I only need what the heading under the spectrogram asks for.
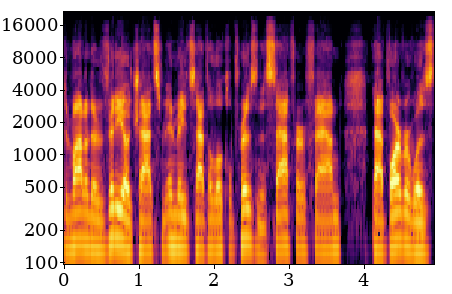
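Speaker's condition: Cleft lip and palate

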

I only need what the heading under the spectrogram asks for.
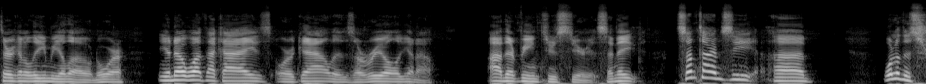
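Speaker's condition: Cleft lip and palate; tinnitus attributed to the cleft

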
